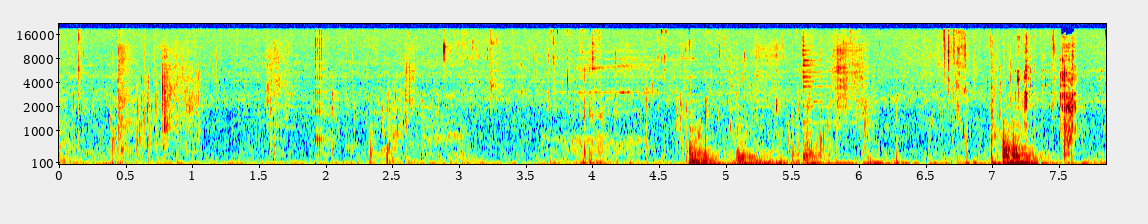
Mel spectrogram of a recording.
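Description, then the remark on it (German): Quiet mouth sounds of someone taking a first sip of cola from a glass during a blind taste test comparing Pepsi with another cola, with soft slurps and swallows, a few faint glassy clinks, and fizzy crackle in between. “Ja, du nimmst jetzt mal den ersten Schluck.”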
